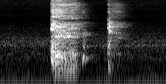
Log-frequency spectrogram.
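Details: Adult with asthma gives two dry coughs, a longer harsh burst then a brief second one, cough drier that day; background air-conditioner noise.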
